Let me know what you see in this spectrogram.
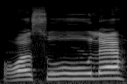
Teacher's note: रा के ऊपर ज़बर है तो रा को पुर यानी मोटा करके पढ़ेंगे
